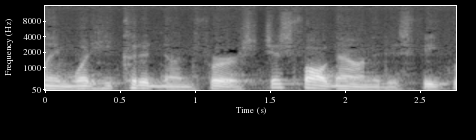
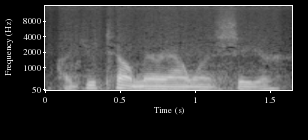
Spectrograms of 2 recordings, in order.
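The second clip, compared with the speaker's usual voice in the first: hushed request; 2 semitones lower, 9 dB quieter, faster than usual. Acted. Jesus quietly asking Martha for her sister, hushed request. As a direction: drop right down and ask it gently.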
